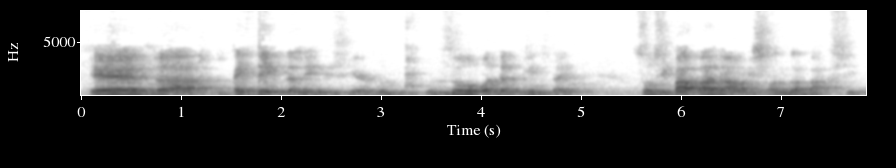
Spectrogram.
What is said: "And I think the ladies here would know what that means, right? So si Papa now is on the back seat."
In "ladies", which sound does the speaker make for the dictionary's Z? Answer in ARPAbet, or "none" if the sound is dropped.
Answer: S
